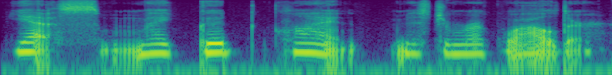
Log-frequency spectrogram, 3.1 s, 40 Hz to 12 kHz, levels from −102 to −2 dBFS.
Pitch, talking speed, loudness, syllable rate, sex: 215 Hz, 135 wpm, -21 LUFS, 3.7 syllables/s, female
